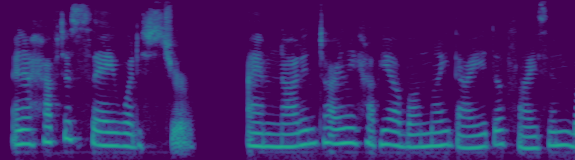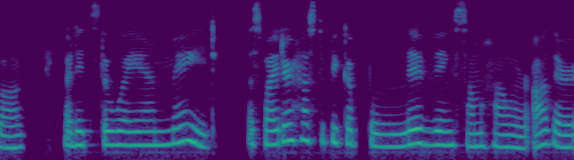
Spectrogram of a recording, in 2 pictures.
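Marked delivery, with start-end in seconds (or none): none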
